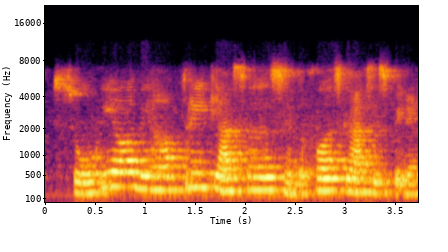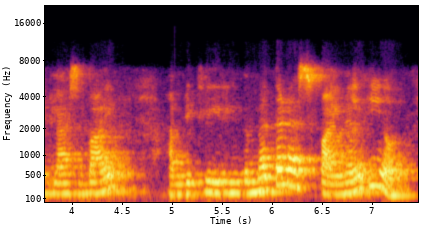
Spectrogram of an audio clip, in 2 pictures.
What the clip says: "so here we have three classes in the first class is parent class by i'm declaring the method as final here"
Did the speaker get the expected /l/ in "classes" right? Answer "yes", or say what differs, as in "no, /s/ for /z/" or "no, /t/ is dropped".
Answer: yes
